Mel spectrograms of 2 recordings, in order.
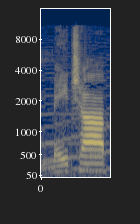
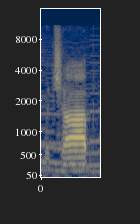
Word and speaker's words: Machop: Machop yeah I know in some cases I pronounce it maop and sometimes I pronounce Machop you know what I have to say to that you say tomato I say tomato pretty much is the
